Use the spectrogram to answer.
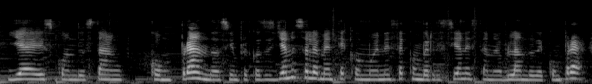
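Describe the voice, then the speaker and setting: A woman's voice: fairly high pitch, fairly bright tone. A woman giving a recorded language lesson as a teacher, explaining patiently and often checking in with her listeners. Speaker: English teacher.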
